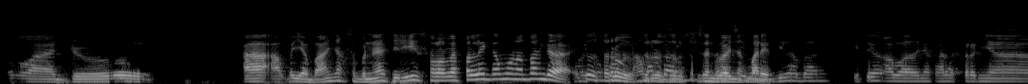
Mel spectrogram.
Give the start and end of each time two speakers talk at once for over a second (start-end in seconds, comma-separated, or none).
5.7-7.7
